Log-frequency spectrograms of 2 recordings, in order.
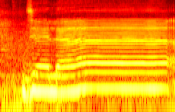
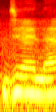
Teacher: اس کھڑے زبر کو لمبا نہیں کرنا جو حمزہ کے اوپر ہے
